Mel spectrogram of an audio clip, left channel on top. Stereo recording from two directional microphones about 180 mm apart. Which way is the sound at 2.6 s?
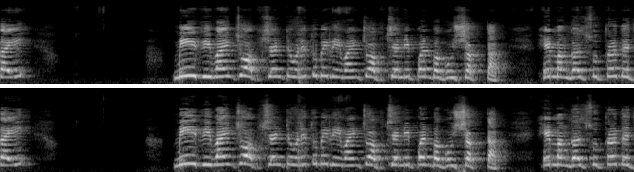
15° right (ahead or behind).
